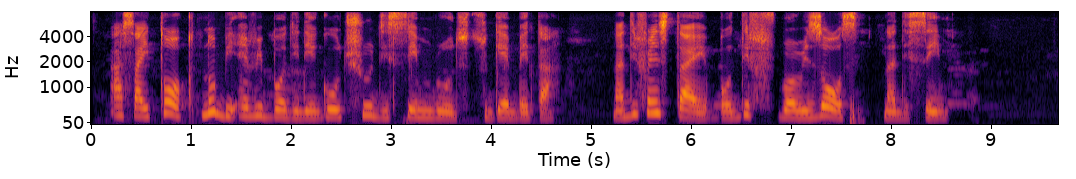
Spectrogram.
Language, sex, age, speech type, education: Nigerian Pidgin, female, 15-29, spontaneous, tertiary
